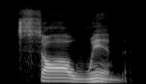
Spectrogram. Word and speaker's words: Samhain: But the actual roots of Halloween come from a Celtic festival pronounced Samhain.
